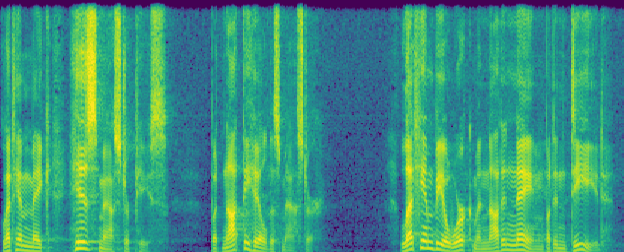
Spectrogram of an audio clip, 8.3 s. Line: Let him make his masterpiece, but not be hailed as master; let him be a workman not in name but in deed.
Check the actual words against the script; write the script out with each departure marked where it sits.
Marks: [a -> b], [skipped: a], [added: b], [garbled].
Let him make his masterpiece, but not be hailed as master; let him be a workman not in name but in deed.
